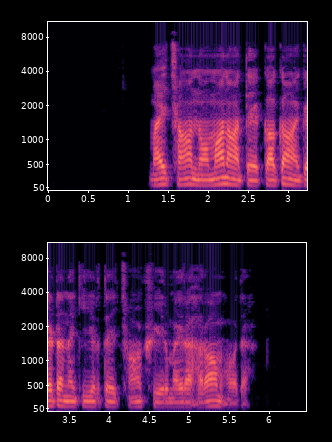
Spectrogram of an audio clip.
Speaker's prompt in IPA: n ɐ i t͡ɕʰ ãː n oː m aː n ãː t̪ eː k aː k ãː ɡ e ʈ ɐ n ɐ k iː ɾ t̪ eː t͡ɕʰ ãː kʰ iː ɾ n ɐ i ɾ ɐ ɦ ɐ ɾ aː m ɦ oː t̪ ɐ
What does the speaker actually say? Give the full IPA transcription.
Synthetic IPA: m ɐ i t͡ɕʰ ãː n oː m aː n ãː t̪ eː k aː k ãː ɡ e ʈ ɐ n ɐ k iː ɾ t̪ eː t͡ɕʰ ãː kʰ iː ɾ m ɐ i ɾ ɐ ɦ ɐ ɾ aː m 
